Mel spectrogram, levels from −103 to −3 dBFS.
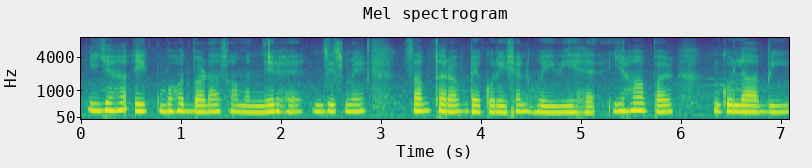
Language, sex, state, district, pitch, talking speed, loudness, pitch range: Hindi, female, Maharashtra, Nagpur, 205 Hz, 135 wpm, -15 LUFS, 190-215 Hz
